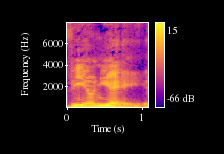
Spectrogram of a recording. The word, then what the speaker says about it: Viognier: And that is a wine called Viognier. It's spelled V-I-O-G-N-I-E-R.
